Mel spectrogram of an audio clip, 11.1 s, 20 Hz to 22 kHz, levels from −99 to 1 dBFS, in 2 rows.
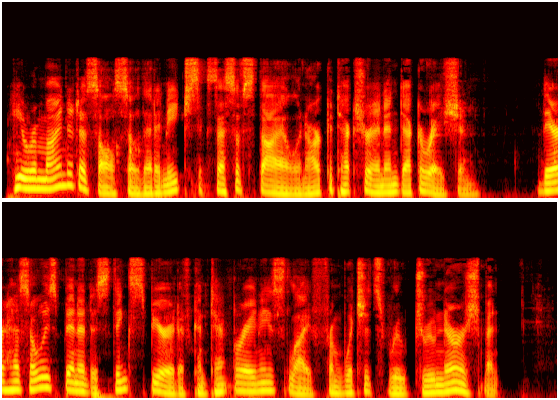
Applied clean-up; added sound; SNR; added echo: neural mask model DeepFilterNet 3.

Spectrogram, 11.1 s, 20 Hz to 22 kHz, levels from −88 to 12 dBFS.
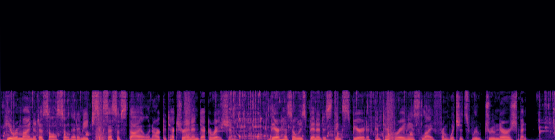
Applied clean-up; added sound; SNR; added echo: none; Explosion + Liquid; 13 dB; none.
